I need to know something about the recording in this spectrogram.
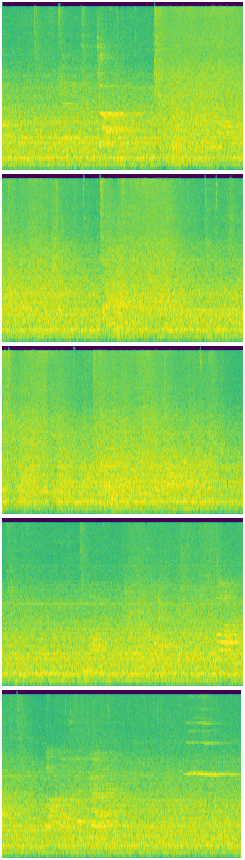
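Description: Echoing splashing and sloshing of water in an indoor pool as children jump in and swim, over a constant low hum, with children's voices now and then.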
